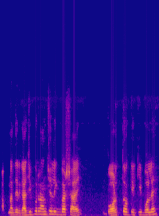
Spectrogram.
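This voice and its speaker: High-voiced man asking questions. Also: fairly quick, dull audio, a little hiss or hum. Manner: repetitive, formulaic questioning. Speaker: interviewer. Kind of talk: interview questions.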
